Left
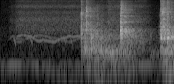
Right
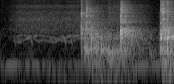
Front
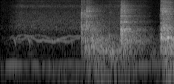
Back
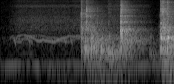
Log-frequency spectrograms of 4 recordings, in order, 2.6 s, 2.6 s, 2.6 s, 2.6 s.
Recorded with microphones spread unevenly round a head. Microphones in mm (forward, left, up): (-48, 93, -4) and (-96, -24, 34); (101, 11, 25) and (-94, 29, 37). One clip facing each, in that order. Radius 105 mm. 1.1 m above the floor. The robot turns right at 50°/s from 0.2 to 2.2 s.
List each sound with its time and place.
1.2 s crushing: 145° left, 2.5 m; by 2.5 s 165° right, 2.5 m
